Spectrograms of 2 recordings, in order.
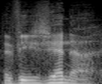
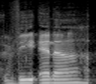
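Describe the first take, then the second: First: The name is said with a local pronunciation. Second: The name is said the usual English way. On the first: It names the city where the office is. "is what they tried to convince me how to pronounce it" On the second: It names the city in Austria. "So not Vienna, Austria"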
